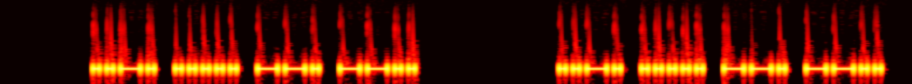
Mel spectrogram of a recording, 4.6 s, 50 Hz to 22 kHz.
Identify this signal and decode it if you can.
Morse code, heard as a keyed tone, about 36 wpm, 700 Hz. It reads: F5GZ F5GZ
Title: DXCC-100 Call Signs - 4 Characters - Repeated 2x - 35wpm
